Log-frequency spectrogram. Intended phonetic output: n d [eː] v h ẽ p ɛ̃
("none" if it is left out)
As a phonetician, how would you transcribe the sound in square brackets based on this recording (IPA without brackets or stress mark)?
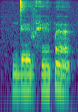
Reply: eː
